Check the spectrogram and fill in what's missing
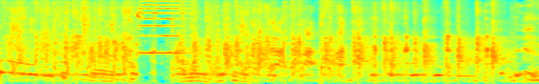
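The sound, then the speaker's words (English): A crowd applauds and cheers loudly throughout for a conversation that has just ended, with steady clapping and shouting voices, plus a short, bright horn-like blast early on. “Listen, make some noise for this rich conversation.”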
